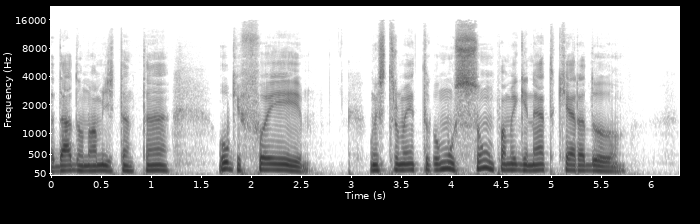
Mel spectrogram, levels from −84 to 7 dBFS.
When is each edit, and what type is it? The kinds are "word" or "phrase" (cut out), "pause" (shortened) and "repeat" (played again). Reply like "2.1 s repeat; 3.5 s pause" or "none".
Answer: 1.8 s word; 3.8 s word; 4.4 s word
